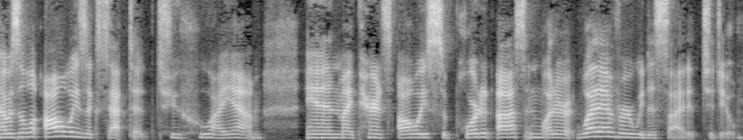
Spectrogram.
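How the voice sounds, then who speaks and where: Against a quiet background, a woman with a French Canadian accent speaks at a moderate pace and medium pitch, her intonation fairly even. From Canada, francophone New Brunswick. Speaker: podcast host on leadership. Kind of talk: personal storytelling monologue.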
